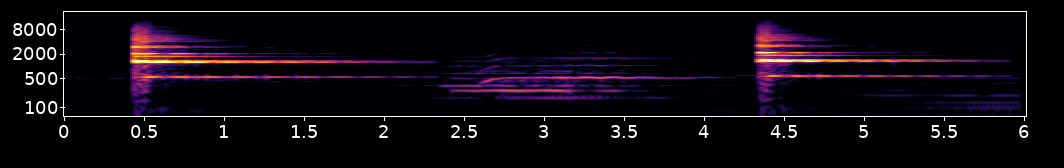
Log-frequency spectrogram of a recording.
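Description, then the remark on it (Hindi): Two loud, resonant strikes of a temple bell rung during aarti, several seconds apart, each ringing out with a long shimmering decay, and a softer tonal hum lingering between them. “मंदिर में आरती का घंटा बज रहा था दस पांच भक्तजन खड़े स्तुति कर रहे थे”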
